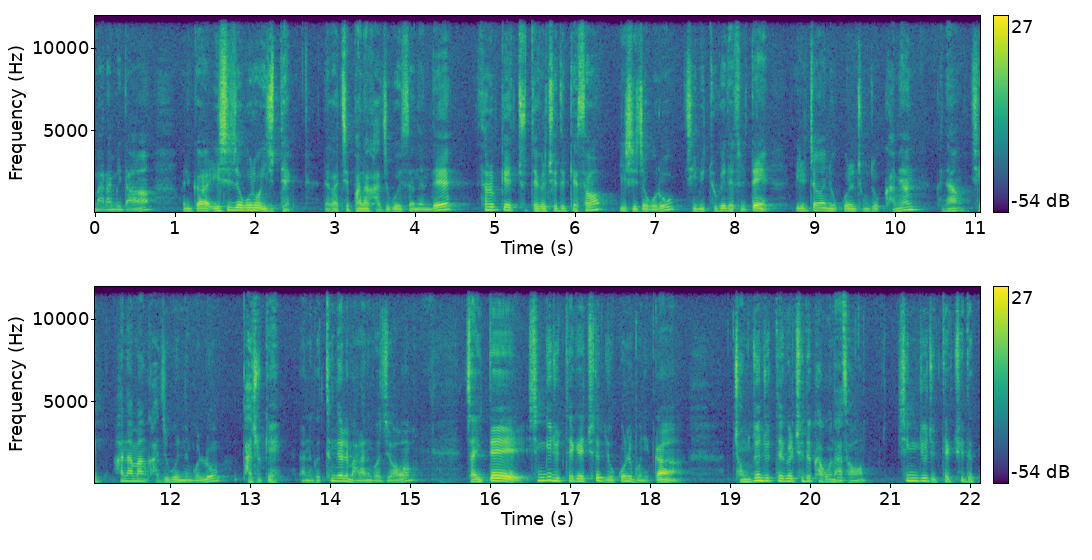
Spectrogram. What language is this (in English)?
Korean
